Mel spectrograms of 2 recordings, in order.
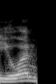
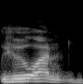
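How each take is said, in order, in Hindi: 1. नाम की शुरुआत Y की आवाज़ से होती है। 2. नाम की शुरुआत हल्की J की आवाज़ से होती है। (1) "स्पेनिश में जे जो होता है उसकी साउंड वाई हो जाती है" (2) "फ्रेंच एक्सेंट था ... हल्की सी जे की साउंड आती है"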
